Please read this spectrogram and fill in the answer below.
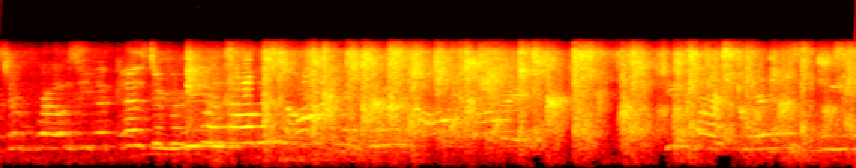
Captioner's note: clapping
